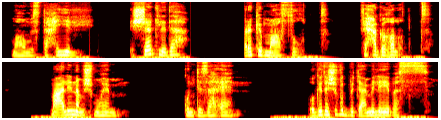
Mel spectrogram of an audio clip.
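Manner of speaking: a teasing man's voice, low and unhurried; lightly voiced Farid. (صوت فريد منخفض ومشاكس)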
